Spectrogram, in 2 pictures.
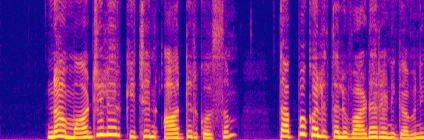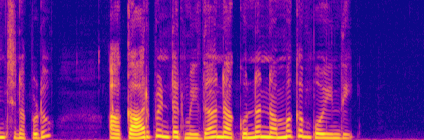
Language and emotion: Telugu, sad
